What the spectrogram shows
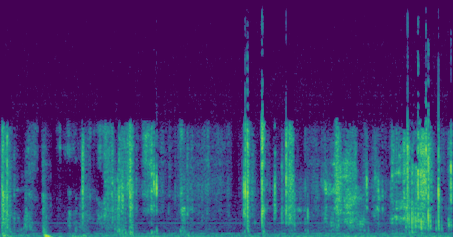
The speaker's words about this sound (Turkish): Bu kağıt telefona yakın olsun. Kağıdı buruşturur musun? Buruştu bir top haline tamam.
